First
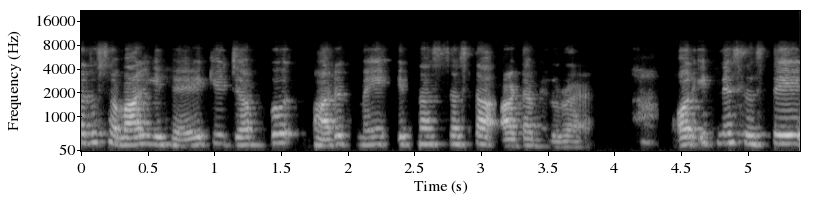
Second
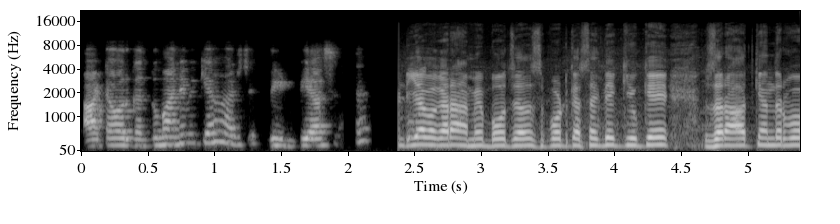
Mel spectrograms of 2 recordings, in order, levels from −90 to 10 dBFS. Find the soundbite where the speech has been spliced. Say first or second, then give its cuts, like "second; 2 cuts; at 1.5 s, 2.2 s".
second; 1 cut; at 2.4 s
